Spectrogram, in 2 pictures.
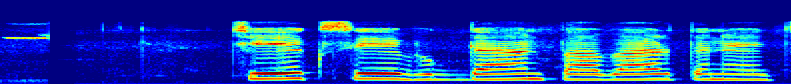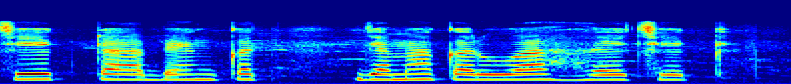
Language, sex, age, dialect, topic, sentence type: Magahi, female, 18-24, Northeastern/Surjapuri, banking, statement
